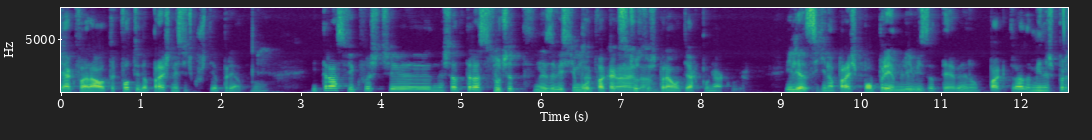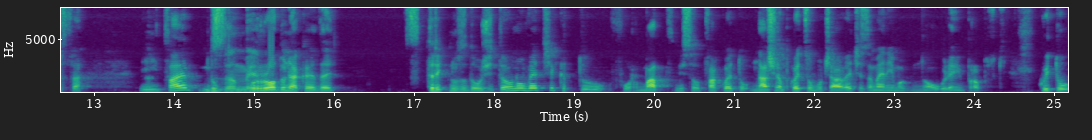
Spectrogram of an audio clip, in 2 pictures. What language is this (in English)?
Bulgarian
